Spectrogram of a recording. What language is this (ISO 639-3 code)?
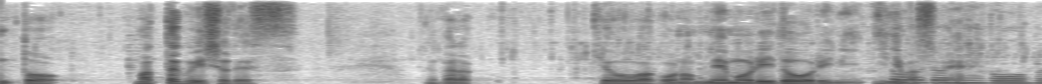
jpn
